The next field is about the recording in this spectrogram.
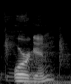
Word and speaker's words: Oregon: And Portland, Oregon. Am I saying that right? – Yeah, Oregon.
